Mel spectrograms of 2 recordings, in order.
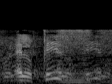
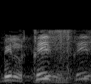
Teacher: حرف مرقق واقع بين مفخمين قاف وطاء فبيحصل إن هو ياخد جزء من التفخيم فبيغلبني انا احاول اتدرب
